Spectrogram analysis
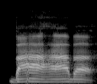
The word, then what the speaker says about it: Bar Harbor: In fact, I did I think up in Bar Harbor, but Bajaba, I have to say it right otherwise nobody knows what I'm talking about.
